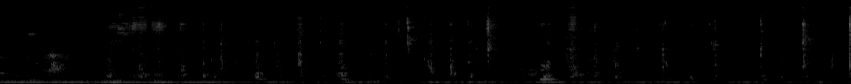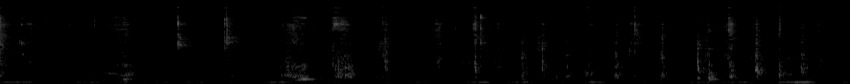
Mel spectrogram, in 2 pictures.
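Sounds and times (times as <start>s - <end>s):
crisp chewing crunches: 1.6s - 9.4s.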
